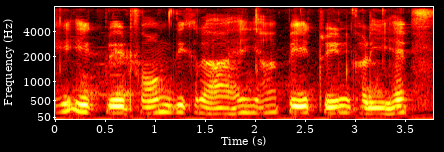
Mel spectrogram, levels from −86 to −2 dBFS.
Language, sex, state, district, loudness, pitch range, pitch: Hindi, female, Uttar Pradesh, Lucknow, -17 LUFS, 165-190 Hz, 175 Hz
